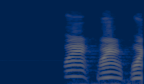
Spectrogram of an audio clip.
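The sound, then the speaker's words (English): A human voice imitates a duck, giving three loud, nasal quacks in quick succession after a short silence. “that's an impression of a duck doing the song by the way”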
